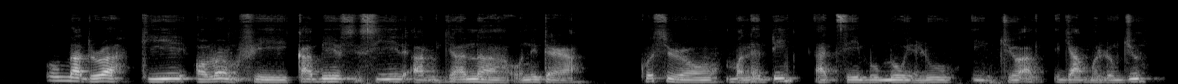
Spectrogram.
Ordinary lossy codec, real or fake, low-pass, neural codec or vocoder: none; fake; 10.8 kHz; codec, 24 kHz, 0.9 kbps, WavTokenizer, medium speech release version 1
